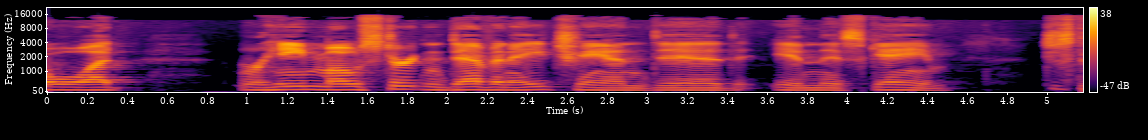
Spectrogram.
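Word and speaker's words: Achane: the column was about how Devin achian actually pronounces his last name achan and I had heard uh from the Dolphins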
